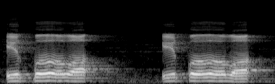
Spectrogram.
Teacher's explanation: قاف پہ قلقلہ ہو رہا ہے اور یہ قاف حروف مستعلیہ میں سے بھی ہے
